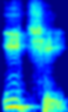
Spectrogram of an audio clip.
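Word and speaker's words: Icsey: Rudolf Itchey, ou Rudolf Ixey, como era chamado, eu aprendi a pronúncia correta com uma amiga pesquisadora húngara, né? Porque o Rudolf Itchey era húngaro, então ela dizia Rudolf Itchey, né?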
